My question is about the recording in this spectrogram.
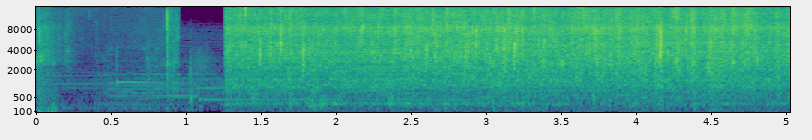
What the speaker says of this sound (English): And we're also going to be rinsing all of our shrimp.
